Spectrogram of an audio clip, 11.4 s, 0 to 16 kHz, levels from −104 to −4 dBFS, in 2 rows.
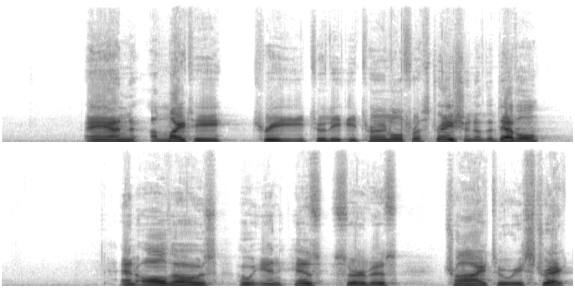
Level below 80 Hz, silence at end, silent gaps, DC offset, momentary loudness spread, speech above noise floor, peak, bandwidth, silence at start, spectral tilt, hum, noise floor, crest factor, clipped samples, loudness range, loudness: -68 dBFS; 0.1 s; none; under 0.1%; 11 LU; 49 dB; -6 dBFS; 13 kHz; 0.85 s; -7.5 dB/octave; none; -74 dBFS; 20 dB; under 0.1%; 2 LU; -26 LUFS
